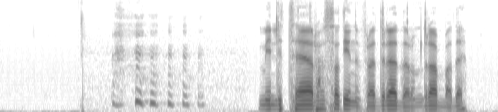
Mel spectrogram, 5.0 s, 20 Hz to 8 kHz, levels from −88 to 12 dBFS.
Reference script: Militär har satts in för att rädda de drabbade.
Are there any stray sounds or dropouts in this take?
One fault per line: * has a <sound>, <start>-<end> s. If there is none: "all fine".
* has a laugh, 1.1-2.1 s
